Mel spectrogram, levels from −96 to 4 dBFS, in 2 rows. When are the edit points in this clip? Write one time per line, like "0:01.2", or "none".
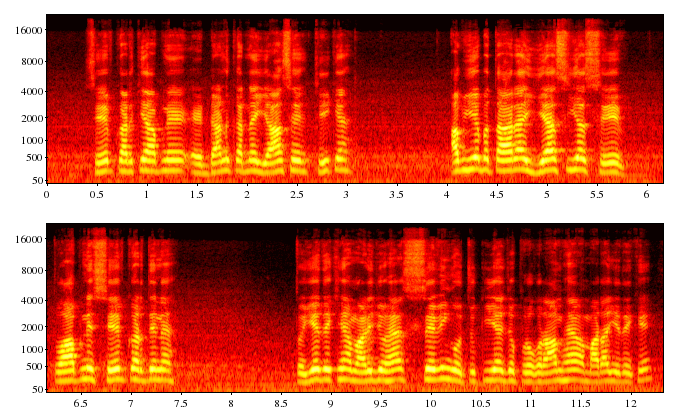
none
